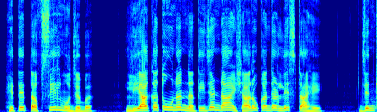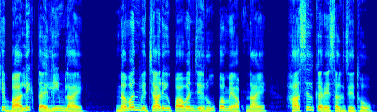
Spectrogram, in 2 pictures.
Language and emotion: Sindhi, neutral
